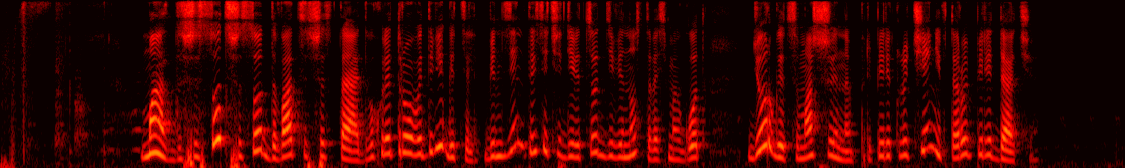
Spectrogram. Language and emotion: Russian, neutral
